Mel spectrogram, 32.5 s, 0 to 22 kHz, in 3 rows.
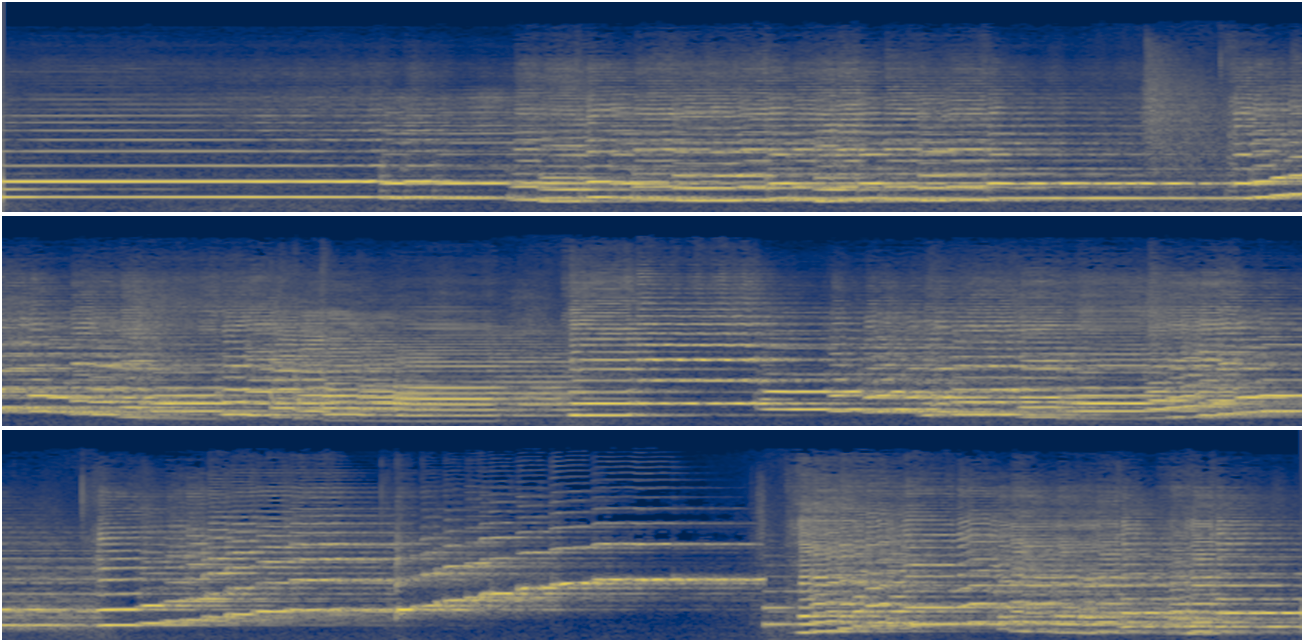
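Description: Tenor saxophone with a Vandoren T35 V5 mouthpiece playing solo in a reverberant room: long held notes, then moving phrases and a line that climbs steadily higher. It stops briefly near the end, then starts a new phrase.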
